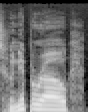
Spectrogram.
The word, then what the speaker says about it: Junipero: And since they said it's Spanish, I'm going to say that the pronunciation of the gin is junipero.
